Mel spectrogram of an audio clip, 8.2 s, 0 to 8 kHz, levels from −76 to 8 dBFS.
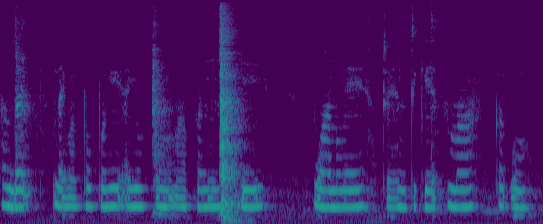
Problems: none marked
